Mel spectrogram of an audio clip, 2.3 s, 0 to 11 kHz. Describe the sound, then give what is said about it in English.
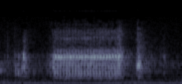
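A telephone at the First Precinct police station rings once, a buzzy, steady electronic trill lasting about a second, framed by a few short clicks and blips before and after. No voices are heard. “A lieutenant from the Manhattan West Homicide Squad is ringing in for some information about an armed robbery we had in the 21st last week.”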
